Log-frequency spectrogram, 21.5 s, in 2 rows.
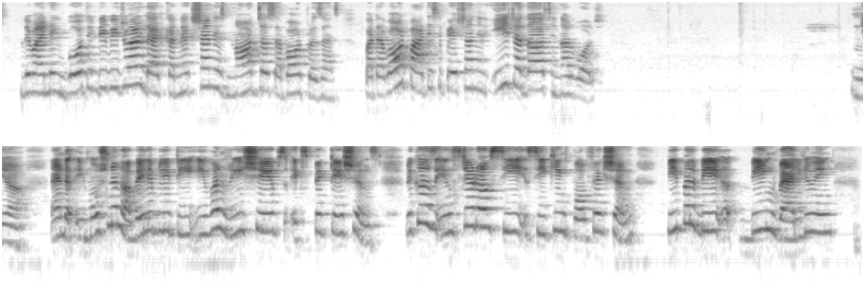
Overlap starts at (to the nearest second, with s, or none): none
